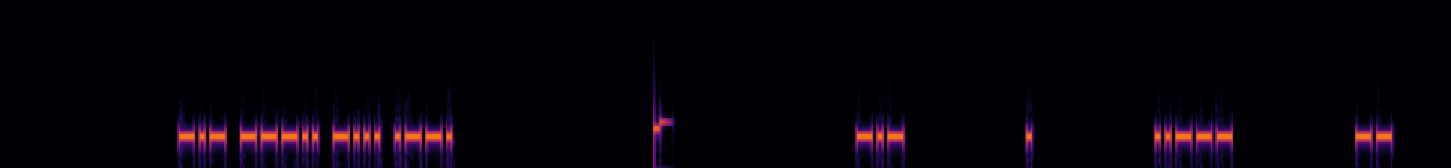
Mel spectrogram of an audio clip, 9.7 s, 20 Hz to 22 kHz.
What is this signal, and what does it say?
Morse code, heard as a keyed tone, about 34 wpm, spaced as for 15 wpm, 700 Hz. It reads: K8BP KE2M
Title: USA Call Signs - 8x Character Spacing - 35wpm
